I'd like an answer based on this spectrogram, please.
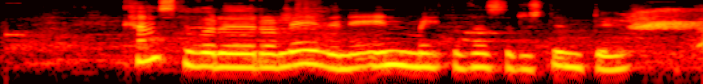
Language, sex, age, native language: Icelandic, female, 12, Icelandic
